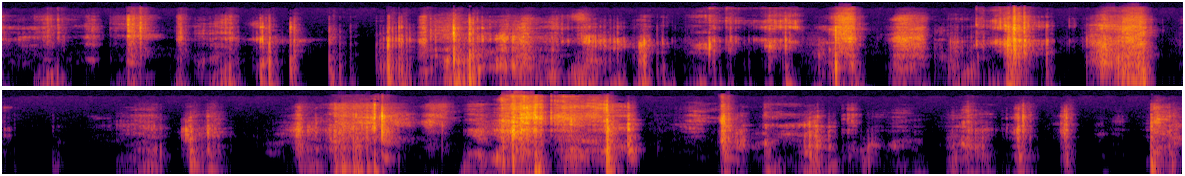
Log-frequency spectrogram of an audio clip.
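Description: Crinkly plastic packaging being torn and handled while a Slinky toy is unboxed, with dense bursts of crackling and rustling up close, broken by short pauses.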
